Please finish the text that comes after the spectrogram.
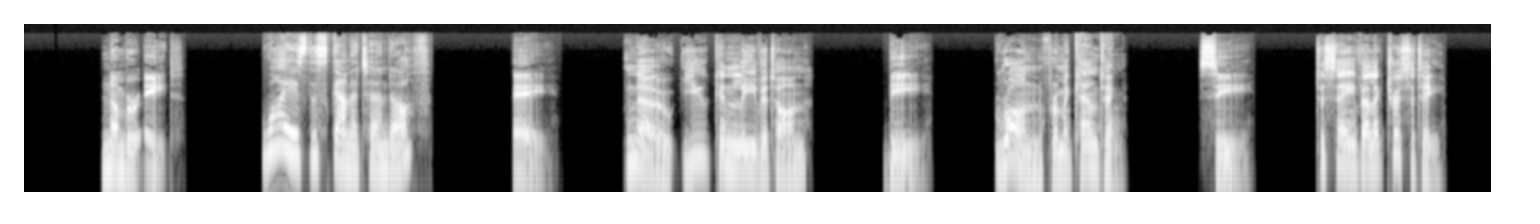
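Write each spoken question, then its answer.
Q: Why is the scanner turned off?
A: C: To save electricity.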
